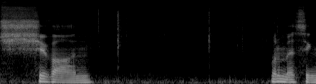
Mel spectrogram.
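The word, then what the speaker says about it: Siobhan: Sioban, pronounced Shivon.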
